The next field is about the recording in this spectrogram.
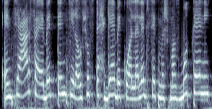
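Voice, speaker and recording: A man's voice: extremely high pitch, fast talker. A woman voicing a stern, angry father who scolds and threatens his daughter, speaking. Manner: harsh scolding.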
